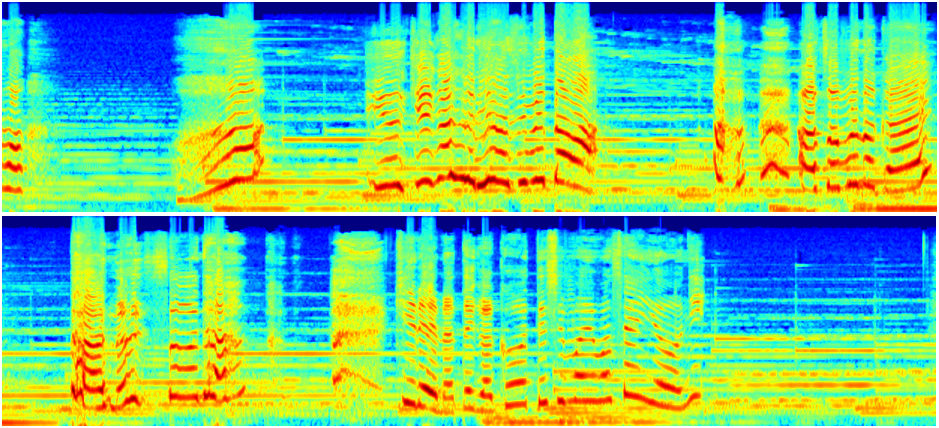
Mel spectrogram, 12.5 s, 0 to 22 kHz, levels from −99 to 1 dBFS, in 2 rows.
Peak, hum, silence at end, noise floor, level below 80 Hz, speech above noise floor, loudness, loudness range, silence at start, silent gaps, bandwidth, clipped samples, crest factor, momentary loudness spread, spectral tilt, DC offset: 0 dBFS; none; 0 s; -38 dBFS; -28 dBFS; 29 dB; -8 LUFS; 5 LU; 0 s; none; over 20 kHz; 4%; 10 dB; 17 LU; -2.5 dB/octave; under 0.1%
